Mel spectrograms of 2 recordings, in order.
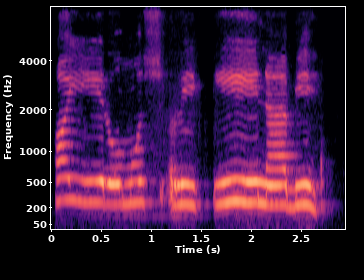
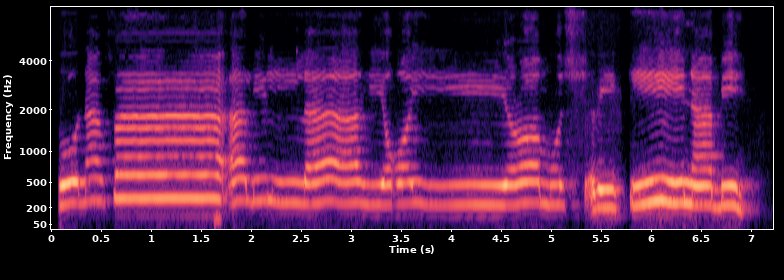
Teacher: Ghai bukan khai ya, tadi kedengarannya khai dibaca.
